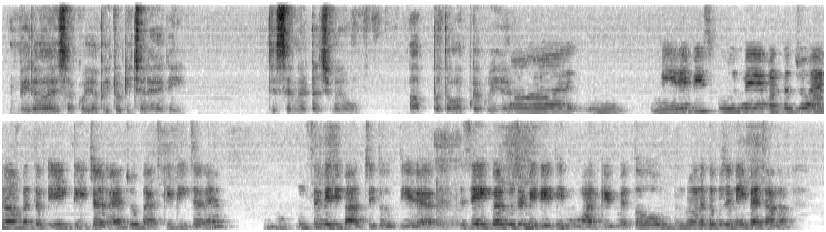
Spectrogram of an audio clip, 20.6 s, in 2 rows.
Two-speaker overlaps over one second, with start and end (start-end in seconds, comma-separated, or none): none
